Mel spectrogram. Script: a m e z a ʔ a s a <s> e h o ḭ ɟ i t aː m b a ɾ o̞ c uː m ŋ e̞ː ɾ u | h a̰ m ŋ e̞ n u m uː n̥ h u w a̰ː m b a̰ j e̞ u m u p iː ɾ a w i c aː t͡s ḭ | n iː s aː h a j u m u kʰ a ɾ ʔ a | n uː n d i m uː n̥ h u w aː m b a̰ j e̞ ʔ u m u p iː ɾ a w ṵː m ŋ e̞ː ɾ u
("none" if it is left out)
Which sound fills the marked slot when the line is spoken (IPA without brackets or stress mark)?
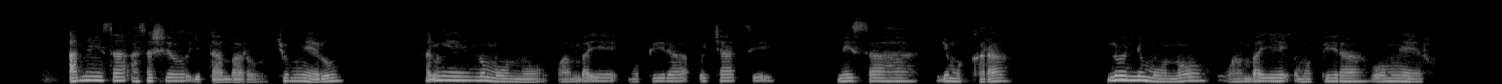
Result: ʃ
